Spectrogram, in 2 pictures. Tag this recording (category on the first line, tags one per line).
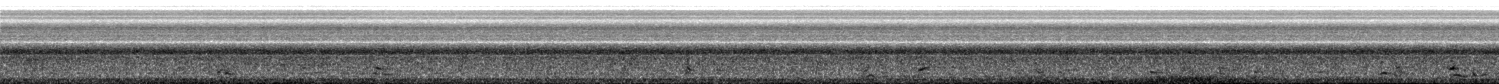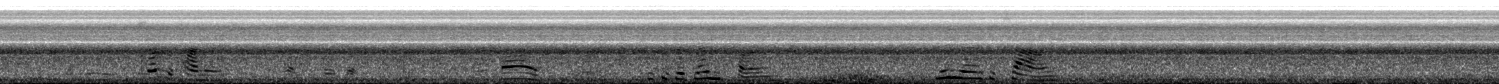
Soundscapes > Nature
field-recording
Dendrophone
sound-installation
phenological-recording
soundscape
data-to-sound
raspberry-pi
modified-soundscape
natural-soundscape
nature
artistic-intervention
alice-holt-forest
weather-data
